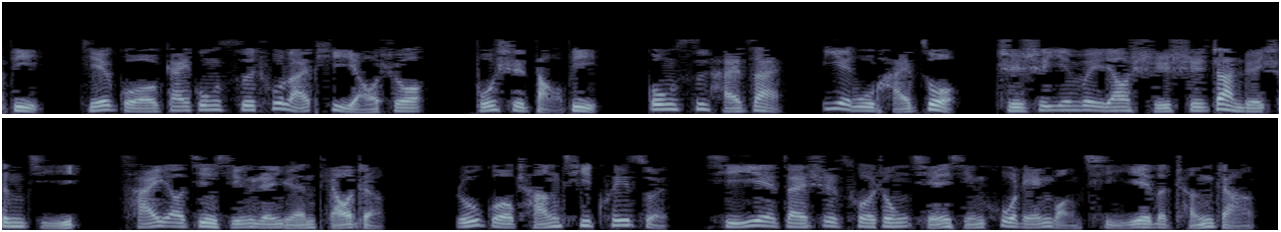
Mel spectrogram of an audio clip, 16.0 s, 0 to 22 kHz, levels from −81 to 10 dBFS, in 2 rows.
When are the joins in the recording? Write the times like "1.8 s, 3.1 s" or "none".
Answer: 10.7 s, 12.2 s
